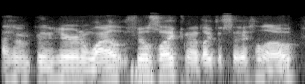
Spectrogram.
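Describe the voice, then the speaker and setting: Over a video call, a man hosts and moderates a casual webinar, joking and rambling with frequent fillers. His medium-pitched voice is mellow and dark with a steady tone, he talks fast, and the audio sounds slightly muffled.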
